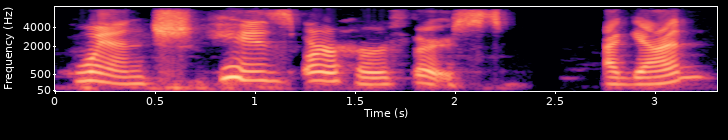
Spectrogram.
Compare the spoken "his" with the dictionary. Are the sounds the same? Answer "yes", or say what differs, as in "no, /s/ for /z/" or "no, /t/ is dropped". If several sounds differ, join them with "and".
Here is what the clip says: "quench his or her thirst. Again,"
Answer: yes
